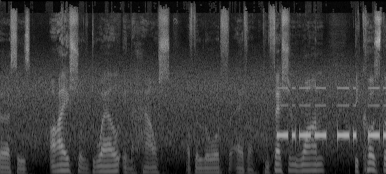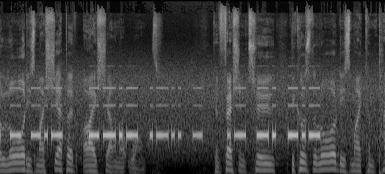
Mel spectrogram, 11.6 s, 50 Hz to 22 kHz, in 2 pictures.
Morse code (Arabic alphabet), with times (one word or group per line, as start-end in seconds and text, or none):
4.1-6.7 ظننتك
7.1-8.8 قلت
9.2-10.6 انك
